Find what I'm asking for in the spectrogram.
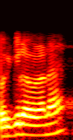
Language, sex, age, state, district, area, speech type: Tamil, male, 18-30, Tamil Nadu, Thoothukudi, rural, conversation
